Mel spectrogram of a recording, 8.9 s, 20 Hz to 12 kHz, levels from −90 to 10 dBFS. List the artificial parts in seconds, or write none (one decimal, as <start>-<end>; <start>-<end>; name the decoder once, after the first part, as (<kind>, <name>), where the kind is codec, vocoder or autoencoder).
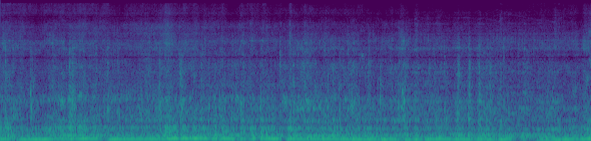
0.0-6.1 (codec, HILCodec); 8.4-8.9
